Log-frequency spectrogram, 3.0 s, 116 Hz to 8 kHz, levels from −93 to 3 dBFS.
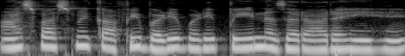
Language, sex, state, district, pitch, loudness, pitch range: Hindi, female, Uttar Pradesh, Ghazipur, 215 Hz, -24 LUFS, 195-225 Hz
